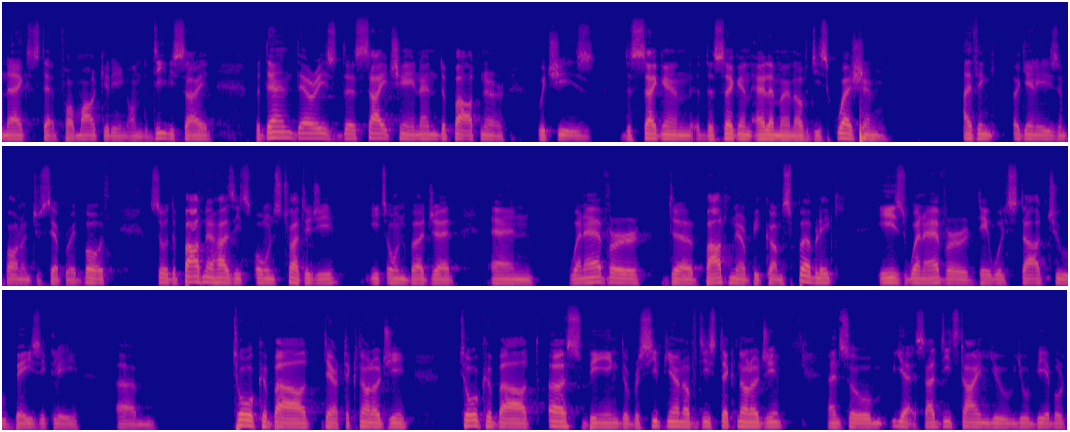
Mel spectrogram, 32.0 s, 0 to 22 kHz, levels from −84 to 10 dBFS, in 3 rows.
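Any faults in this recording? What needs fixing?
Nothing in this audio needs to be fixed, as it has no faults.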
